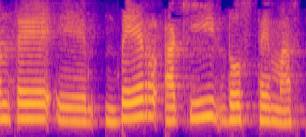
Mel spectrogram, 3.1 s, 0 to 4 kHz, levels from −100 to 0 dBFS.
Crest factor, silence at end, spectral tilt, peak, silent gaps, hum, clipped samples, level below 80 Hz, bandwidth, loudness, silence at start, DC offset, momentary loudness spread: 18 dB; 0 s; -10.5 dB/octave; -4 dBFS; none; none; under 0.1%; -66 dBFS; 4 kHz; -21 LUFS; 0 s; under 0.1%; 5 LU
